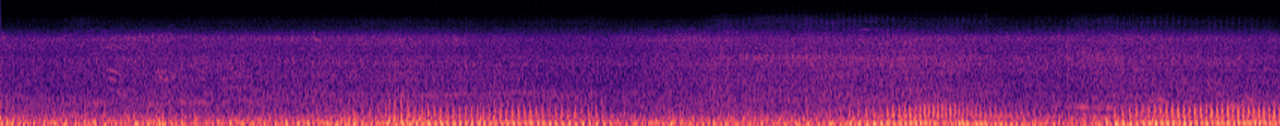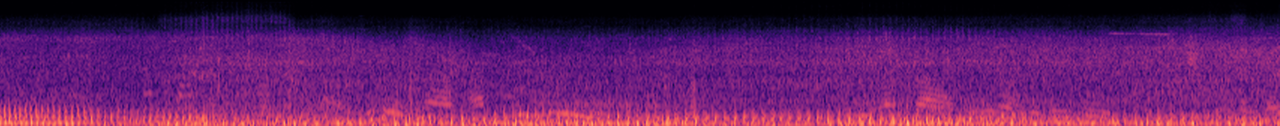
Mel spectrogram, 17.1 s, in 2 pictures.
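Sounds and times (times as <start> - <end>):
motorcycles riding past: 0.0 - 17.0.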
